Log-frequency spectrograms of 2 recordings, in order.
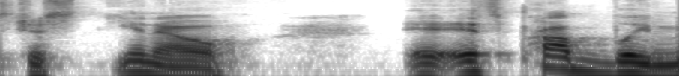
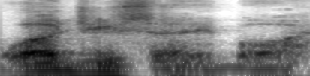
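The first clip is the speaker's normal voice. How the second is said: lower, put-on menacing drawl; 5 semitones lower, 3 dB louder than usual. Acting out a threat to a young child over dinner: Sam Elliott impression. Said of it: "my Sam Elliott impression".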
